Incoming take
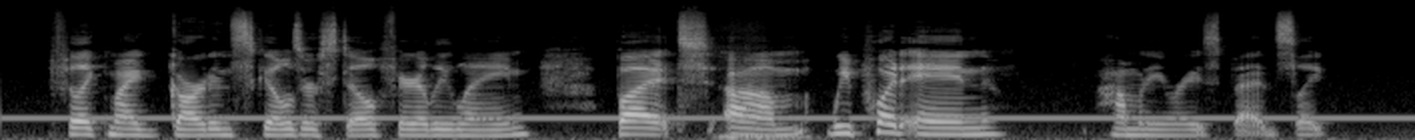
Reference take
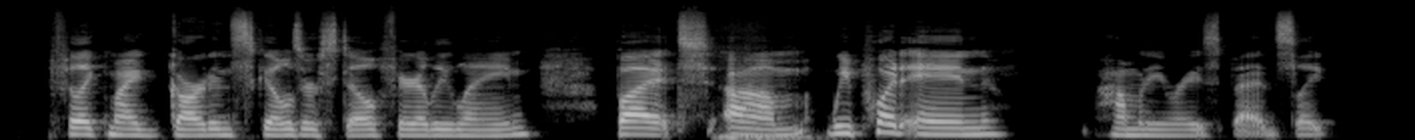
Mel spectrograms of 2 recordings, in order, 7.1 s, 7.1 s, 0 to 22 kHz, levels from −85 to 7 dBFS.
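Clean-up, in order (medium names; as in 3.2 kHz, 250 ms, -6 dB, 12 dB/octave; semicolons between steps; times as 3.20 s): band-stop 640 Hz, Q 30; expander -32 dBFS, range -21 dB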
